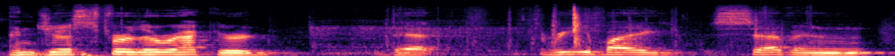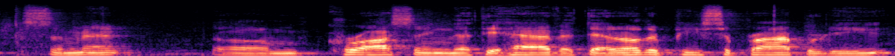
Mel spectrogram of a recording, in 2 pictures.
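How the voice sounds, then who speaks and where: A man's voice: medium pitch, flat delivery, a little slow, fairly bright tone. A man explaining things informally and matter-of-factly as a commission member at a public meeting. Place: indoor municipal meeting room. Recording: noisy town meeting room.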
